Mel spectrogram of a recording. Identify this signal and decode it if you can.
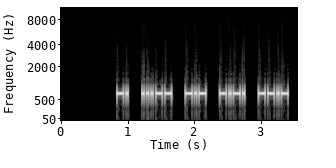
Morse code, heard as a keyed tone, about 34 wpm, spaced as for 25 wpm, 700 Hz. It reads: N3KCQ
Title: USA Call Signs - 5 Characters - 2x Character Spacing - 35wpm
